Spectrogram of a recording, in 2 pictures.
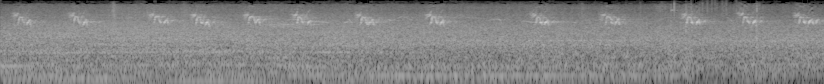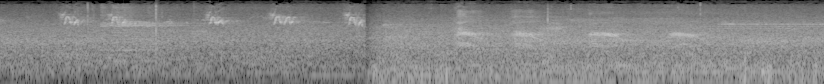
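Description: Birds calling over steady outdoor ambience: a high, short chirp repeated about twice a second. About twelve seconds in the background changes abruptly, and a run of about five lower calls follows, half a second apart.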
